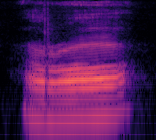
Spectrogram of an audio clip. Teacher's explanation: «Ра» дотрагивается верхней части кончика языка до неба с легким дрожением. С фатхой читается «ра», читается твердо с фатхой.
